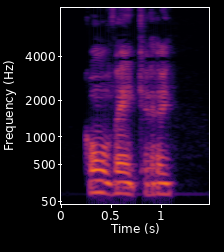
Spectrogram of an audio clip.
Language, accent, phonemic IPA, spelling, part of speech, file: French, Canada, /kɔ̃.vɛ̃.kʁe/, convaincrai, verb, LL-Q150 (fra)-convaincrai.wav
- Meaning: first-person singular future of convaincre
